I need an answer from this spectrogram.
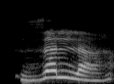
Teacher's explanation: یہ باریک حروف ہے اور دانتوں کے درمیان سے یہ حرف ادا ہوتا ہے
